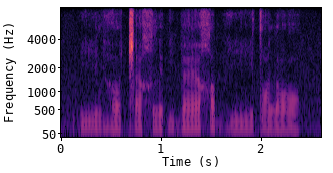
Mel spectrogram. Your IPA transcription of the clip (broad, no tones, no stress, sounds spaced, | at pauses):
ʔ iː l ɦ ʌ ǁ æ χ l ɪ ɠ i b æː χ ʌ bʱ iː d ɑ l ɒ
